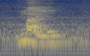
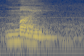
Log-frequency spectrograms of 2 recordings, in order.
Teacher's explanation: Você abre a boca para falar o MAN. Aí quando você vai fechando a boca no meio do caminho, você fala um IN nasal, uma semivogal nasal.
